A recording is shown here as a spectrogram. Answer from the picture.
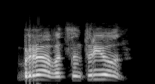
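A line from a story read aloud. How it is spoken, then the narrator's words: Shouting. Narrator (Russian): закричала Фагельма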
